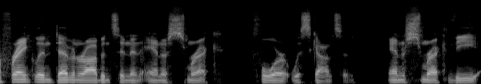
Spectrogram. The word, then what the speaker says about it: Smrek: Anna Smrek. Tough name to pronounce.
